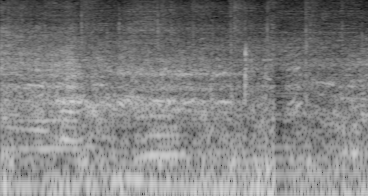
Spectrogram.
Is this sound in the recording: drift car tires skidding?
yes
